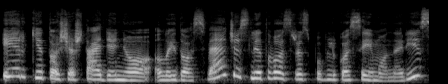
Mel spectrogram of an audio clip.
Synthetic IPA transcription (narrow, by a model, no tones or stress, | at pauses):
ɪɾkʲɪt̪oːʃʲɛʃt̪ɑːd̪ʲiɛnʲoːlˠɐɪd̪oːsʲsʲʋʲæːt͡ʃʲɛslʲiɛt̪ʊʋoːsɾʲɛspʊbʲlʲɪkoːsʲsʲɛɪmoːnɐɾʲiːs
